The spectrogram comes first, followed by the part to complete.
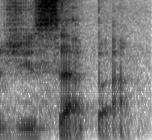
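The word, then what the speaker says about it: Iosepa: the spelling is i o EPA apparently it's pronounced JEA so jeppa okay um that's in Skull Valley now that's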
